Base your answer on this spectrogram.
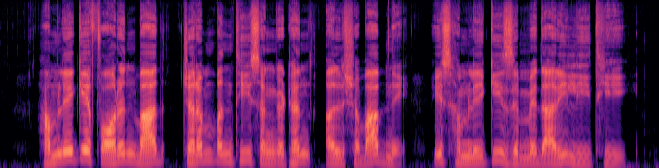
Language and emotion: Hindi, neutral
